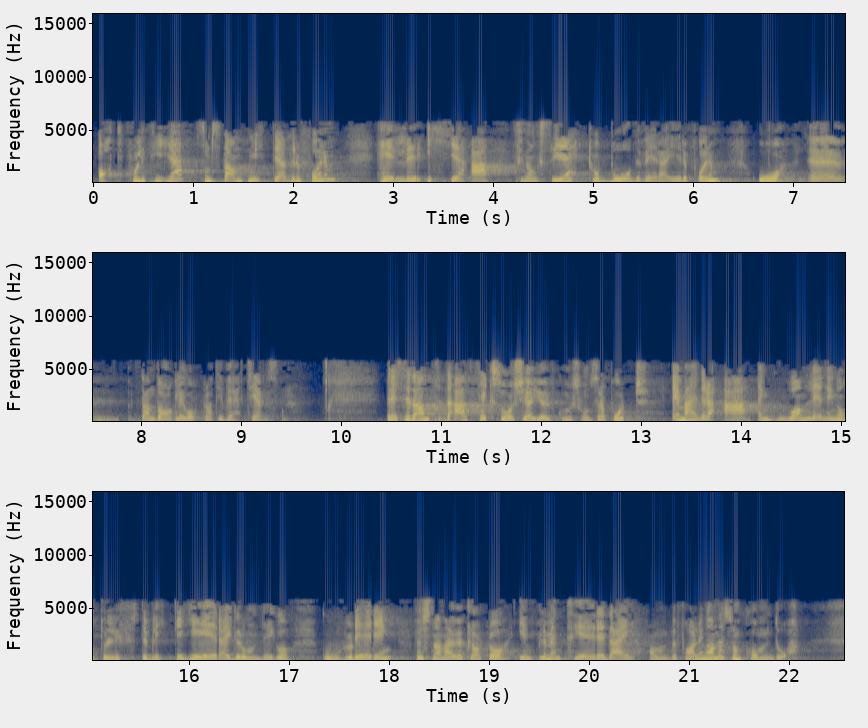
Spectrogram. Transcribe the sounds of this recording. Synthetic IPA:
ʔɑt̪pʰʊlɪt̪ʰiːəsɔmst̪ænd̪mɪt̪ːɪɛd̪əɾɛfɔɾm | hɛlːəɾɪçːəʔæfɪnɑŋsɪeːʈɔboːd̪əʋeːɾɑ̰ʔɪɾɛfɔɾmɔ | d̪ɛnd̪ɑːɡlɪɡəɔpəɾɑt̪ʰiːʋət̪ʰjḛːnəst̪n̩ | pʰɾɛsɪd̪ɛnt̪d̪ɛæɾsɛksoːʂiːɑjœɾʋkʰʊmɪʂuːnsɾɑpʰɔʈːjæɡmæɪnəɖɛʔæɾæɪnɡuːɑnleːd̪ɪŋnoːt̪ʰːɔlʏft̪əblɪkːəjeːɾæɪɡɾʉnlɛɡɔɡ̥uːʋʉɖeːɾɪŋhœst̪nɑnæːɾjʊækʰlɑːʈɔɪmpləmɛnt̪ʰeːɾəd̪æɪɑnbəfɑːlɪŋɑnəsɔmkʰɔmːd̪o̰ː

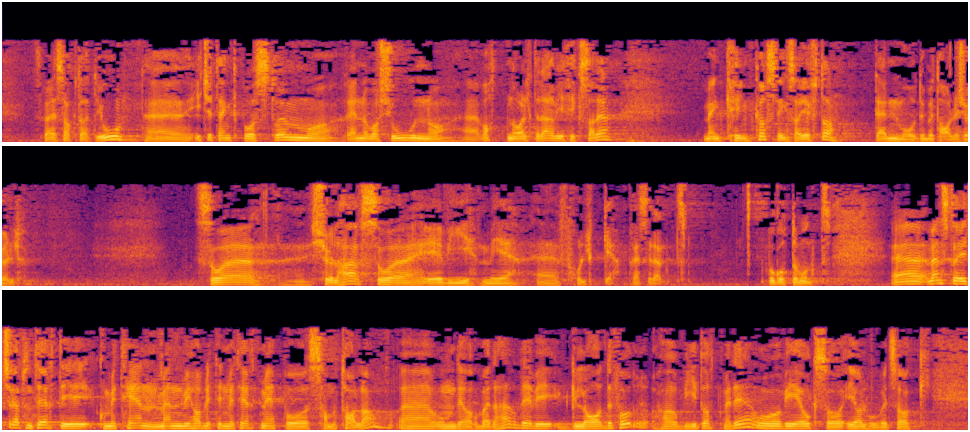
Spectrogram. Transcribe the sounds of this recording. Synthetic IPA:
sɔblɑd̪ɛsɑkt̪ɑt̪juː | ɪçːət̪ʰɛŋkpʰɔst̪ɾœmːɔɾɛnʊʋɑʂuːnɔʋɑt̪nɔɑlt̪̚d̪ɛd̪æːɾʋɪfɪksɑd̪ɛ | mɛnkʰɾɪŋkʰɑst̪ɪŋsɑːʋjɪft̪əd̪̥ɛnmɔd̪ʉbət̪ʰɑːləʃøːl | sɔ | ʃøːlɦæːɾsɔɛɾʋɪmɛfɔlkəpʰɾɛsɪd̪ɛ̰nt̪ | pʰɔɡɔt̪ːɔmʊnt̪ | ʋɛnst̪ɾəæɾɪçːəʁɛpɾsnt̪ʰeːʁt̪ɪkʰʊmɪt̪ʰeːənmɛnʋɪɦɑɾblɪt̪ːɪnʋɪt̪ʰeːɾt̪mɛpʰɔsɑmt̪ʰɑːlɑɔmd̪ɛɑɾbæɪd̪əɦæːɾd̪ɛæɾʋɪɡlɑːd̪əfɔɾhɑɾbiːd̪ɾɑt̪ːmɛd̪ɛɔʋɪæɾɔksɔʔɪɑlhuːʋəd̪sɑːk

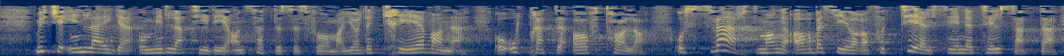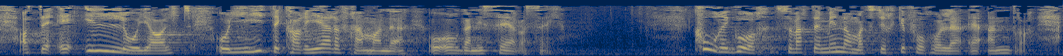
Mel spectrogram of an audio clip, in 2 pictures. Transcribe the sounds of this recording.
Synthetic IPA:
mʏçəʔɪnlæɪɡəʔɔmɪd̪ləʁt̪ʰiːd̪ɪə̰ʔɑ̰nsɛt̪əlsəsfɔʁmə̰jøːʁd̪ɛkʰʁeːʋɑnə̰ | ʔoʔʊpʁɛt̪ːə̰ʔɑːʋt̪ʰɑːlə̰ | ʔɔsʋæːʁt̪mɑŋːə̰ʔɑʁbæɪsjiːʋəʁəfɔt̪ʰɪlsiːnət̪ʰɪlsɛt̪ːə̰ʔɑt̪̚d̪ɛʔæɪlʊɪɑːlt̪ʔɔliːt̪əkʰɑʁɪeːɾəfʁɛmːɑnd̪əʔɔɔʁɡɑnɪseːɾɑ̰sæ̰ɪ | kʰuɾɪɡoːʁsɔʋæʁt̪̚d̪ɛmɪnːəʊmɑt̪st̪ʏʁkəfɔɾhɔlːəʔæʔɛnd̪ʁɑ̰

